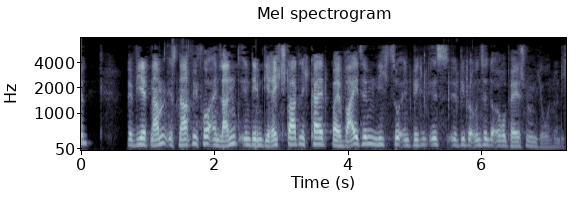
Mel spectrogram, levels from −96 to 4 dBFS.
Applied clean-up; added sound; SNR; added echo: neural mask model Resemble Enhance denoiser.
